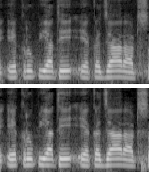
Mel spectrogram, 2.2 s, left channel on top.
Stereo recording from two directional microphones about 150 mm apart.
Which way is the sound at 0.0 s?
25° right (ahead or behind).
